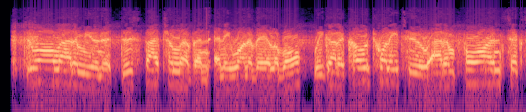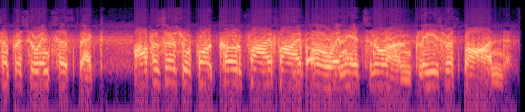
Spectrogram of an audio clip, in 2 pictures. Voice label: police radio officer

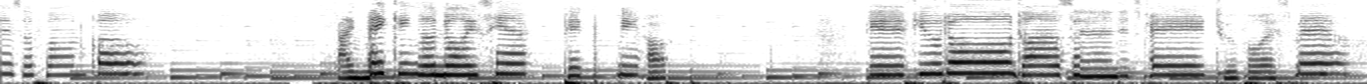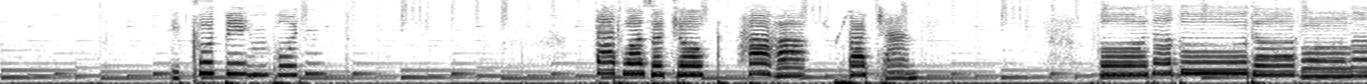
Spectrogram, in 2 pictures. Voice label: phonecall; glados

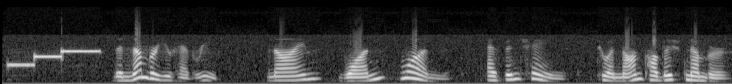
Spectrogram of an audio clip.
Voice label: 911 operator

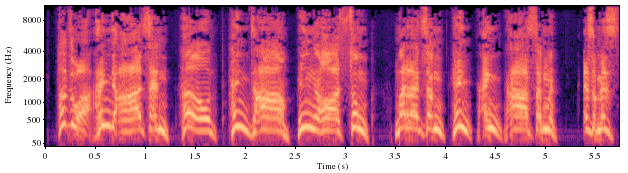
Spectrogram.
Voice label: sms in japanese

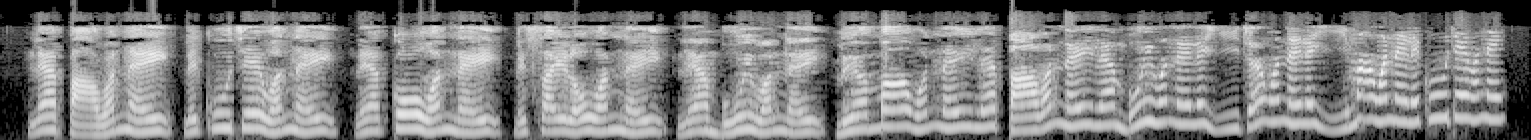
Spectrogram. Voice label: funny chinese

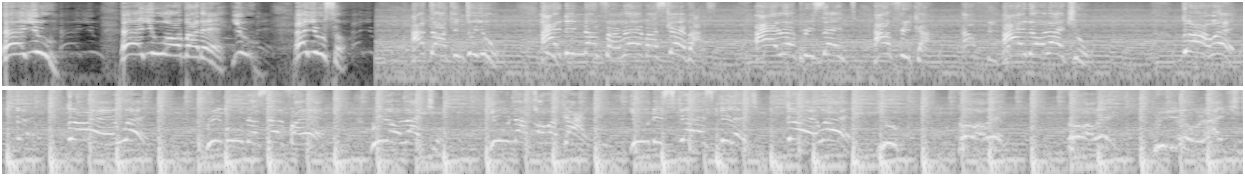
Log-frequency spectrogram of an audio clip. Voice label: ding dong go away

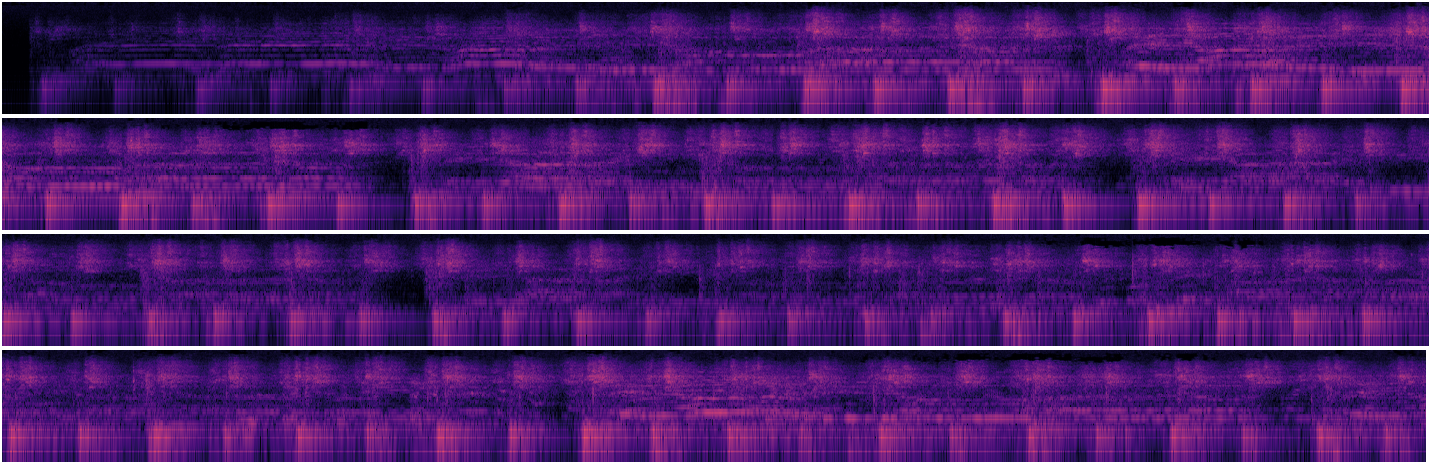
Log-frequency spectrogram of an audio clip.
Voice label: 3d sound girl

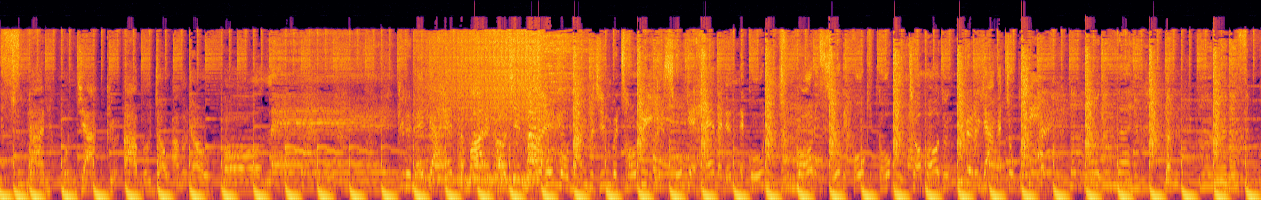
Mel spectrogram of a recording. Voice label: rap

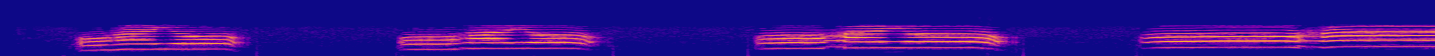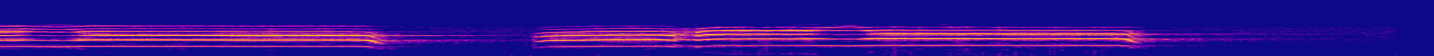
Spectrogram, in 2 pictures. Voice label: funny japanese kid

